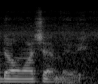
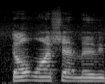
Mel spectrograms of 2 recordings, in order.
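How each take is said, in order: First: Quiet plea. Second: Said in the usual way. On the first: Shown as a demonstration. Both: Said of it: "Please, for the love of God".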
